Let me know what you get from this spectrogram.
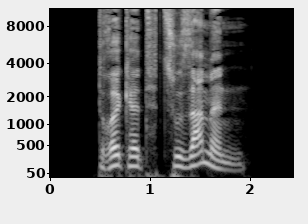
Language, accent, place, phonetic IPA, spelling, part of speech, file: German, Germany, Berlin, [ˌdʁʏkət t͡suˈzamən], drücket zusammen, verb, De-drücket zusammen.ogg
- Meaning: second-person plural subjunctive I of zusammendrücken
